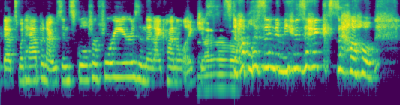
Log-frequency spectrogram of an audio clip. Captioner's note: laughing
